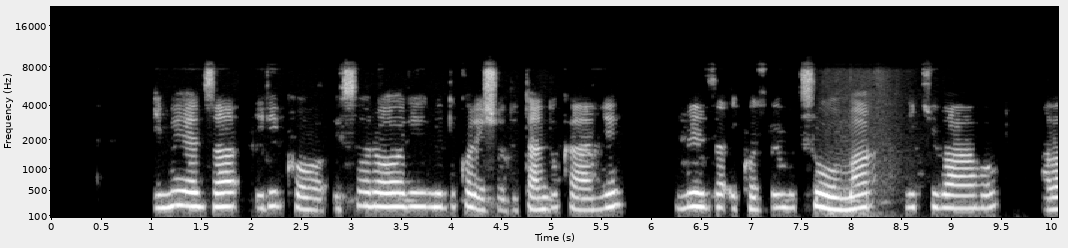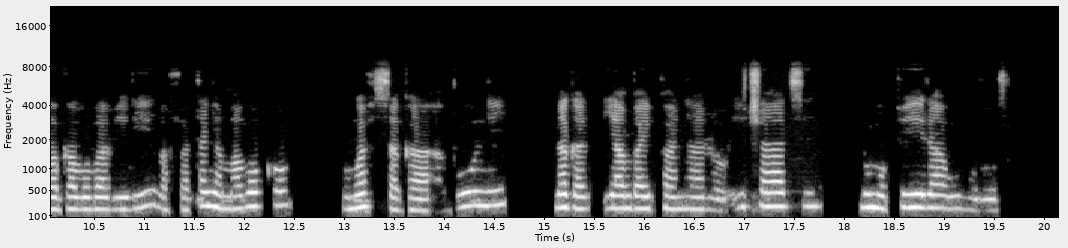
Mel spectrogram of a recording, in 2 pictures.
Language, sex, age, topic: Rundi, female, 25-35, education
